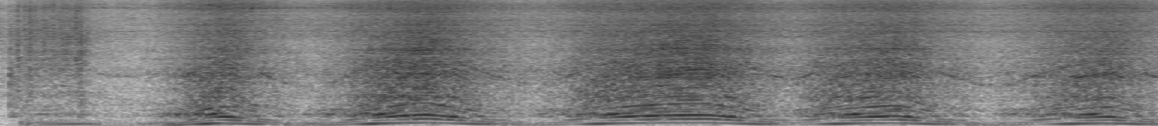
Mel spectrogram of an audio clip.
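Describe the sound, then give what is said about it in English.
A motorcycle engine revs up and down in repeated surges, roughly four or five throttle blips in a steady rhythm, loud with no talking. “And then there are motorcycles.”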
